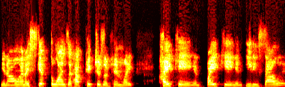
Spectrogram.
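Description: A woman with a Canadian accent talks at a moderate pace in a medium pitch. Her tone is fairly bright, and her pitch varies in an ordinary way.

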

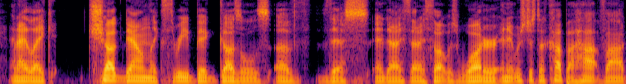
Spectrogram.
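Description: A man with an American accent and a normal speaking voice, fairly slow, with fairly even intonation, on a very clean recording with a silent background. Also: medium pitch for a man. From New Haven, Connecticut. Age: 40s. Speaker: comedian and podcast host. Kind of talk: sponsor read; casual chat.

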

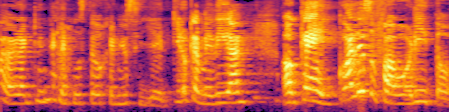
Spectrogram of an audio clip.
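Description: A woman's raised, projected voice, high in pitch, with an animated, warm tone at a moderate pace over noticeable background noise. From Arequipa, southern Peru. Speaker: actress in a telenovela. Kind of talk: casual live social-media chat with fans. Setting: live video stream from the studio. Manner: animated, warm, enthusiastic.

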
